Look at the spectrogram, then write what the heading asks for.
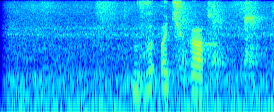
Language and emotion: Russian, neutral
